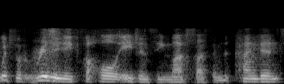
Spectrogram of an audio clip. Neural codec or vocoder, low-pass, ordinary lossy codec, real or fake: codec, 16 kHz, 0.5 kbps, FunCodec, trained on Chinese and English, 25 frames a second; 5.4 kHz; AAC, 24 kbps; fake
